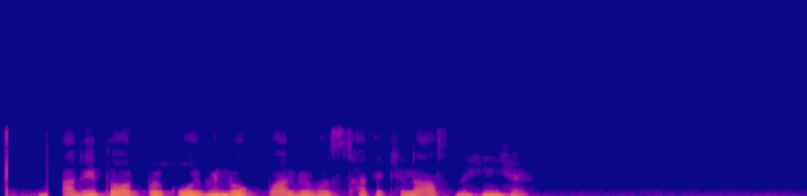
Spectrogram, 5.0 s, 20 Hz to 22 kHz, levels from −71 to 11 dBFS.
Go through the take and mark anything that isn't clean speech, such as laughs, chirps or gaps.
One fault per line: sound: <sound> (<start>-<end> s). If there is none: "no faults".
no faults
